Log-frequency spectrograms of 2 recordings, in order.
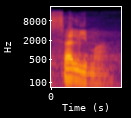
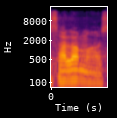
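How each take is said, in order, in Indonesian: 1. Vokal setelah 'l' adalah 'i'. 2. Vokal setelah 'l' adalah 'a'. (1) "dia Salimah" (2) "Ada orang kata Salamah, Salamah tu tak tepat"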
